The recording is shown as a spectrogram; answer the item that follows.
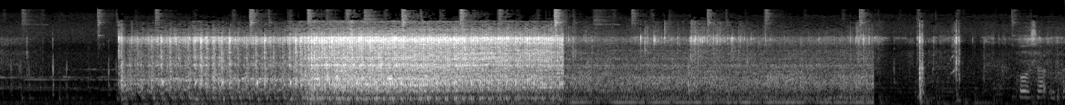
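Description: A sailboat's inboard engine starting and running on land while antifreeze is drawn through its water pump to winterize it. It catches about a second and a half in and runs louder for a few seconds in the middle. It then runs on more quietly and cuts off suddenly near the end.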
